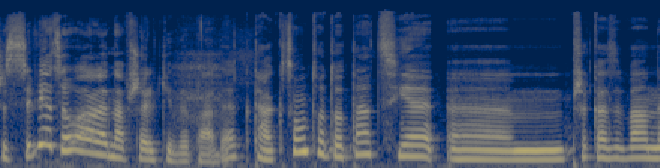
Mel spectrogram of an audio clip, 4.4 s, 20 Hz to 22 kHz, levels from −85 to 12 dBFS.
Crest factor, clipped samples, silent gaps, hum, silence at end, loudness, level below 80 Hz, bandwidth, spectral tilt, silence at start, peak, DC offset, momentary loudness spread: 14 dB; under 0.1%; none; none; 0 s; -23 LUFS; -54 dBFS; 17 kHz; -5 dB/octave; 0 s; -10 dBFS; under 0.1%; 7 LU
